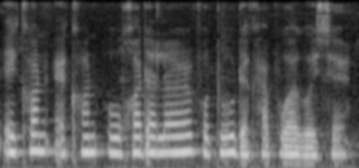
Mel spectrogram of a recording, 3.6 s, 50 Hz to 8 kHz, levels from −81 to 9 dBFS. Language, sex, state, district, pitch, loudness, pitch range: Assamese, female, Assam, Sonitpur, 240 Hz, -14 LUFS, 220-245 Hz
